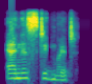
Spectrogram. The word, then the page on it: anastigmat: Indian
